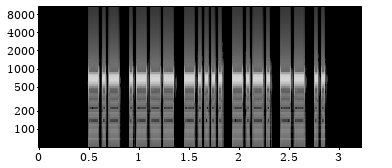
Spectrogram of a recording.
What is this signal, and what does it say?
Morse code, heard as a keyed tone, about 43 wpm, 700 Hz. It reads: KJ6CMI
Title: Speed Racing - USA Call Signs 35wpm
